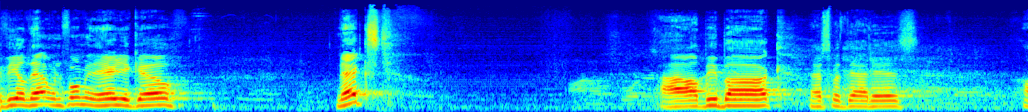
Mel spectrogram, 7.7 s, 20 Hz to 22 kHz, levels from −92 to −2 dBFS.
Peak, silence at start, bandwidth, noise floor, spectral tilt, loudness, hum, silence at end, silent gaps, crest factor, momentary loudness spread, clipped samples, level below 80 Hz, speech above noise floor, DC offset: 0 dBFS; 0 s; 16.5 kHz; -59 dBFS; -5 dB/octave; -18 LUFS; none; 0 s; none; 20 dB; 12 LU; under 0.1%; -74 dBFS; 42 dB; under 0.1%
